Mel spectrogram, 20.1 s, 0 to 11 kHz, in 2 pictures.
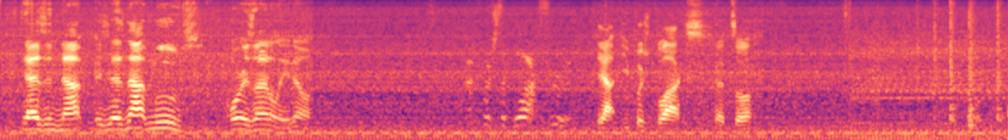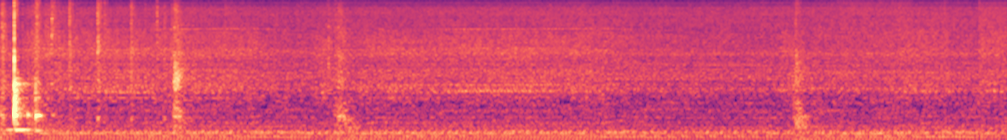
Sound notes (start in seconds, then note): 9.3 plank clanking; 13.1 engine running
